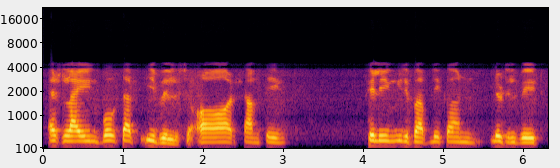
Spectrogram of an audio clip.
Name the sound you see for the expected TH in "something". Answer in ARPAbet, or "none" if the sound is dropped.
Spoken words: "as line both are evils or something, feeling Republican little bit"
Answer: T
